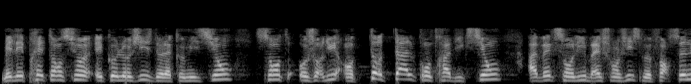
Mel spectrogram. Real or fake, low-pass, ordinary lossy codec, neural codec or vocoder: real; 5.4 kHz; none; none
